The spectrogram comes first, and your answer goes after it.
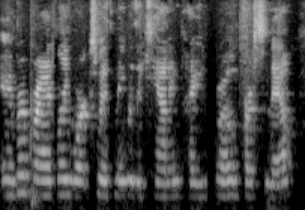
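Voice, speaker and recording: A woman with a Southern US accent talks at a very fast pace and a fairly high pitch. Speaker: payroll and accounting staff, vendor presenter. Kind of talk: conference presentation. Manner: loud.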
